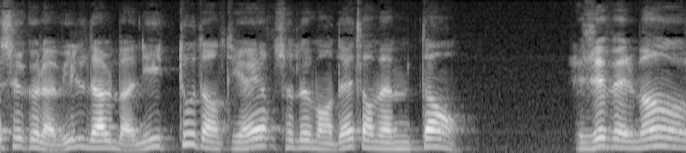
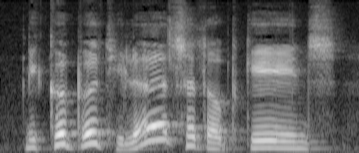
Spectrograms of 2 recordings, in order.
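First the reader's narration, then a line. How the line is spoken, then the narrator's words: Plain. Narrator (French): demanda Mistress Melville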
